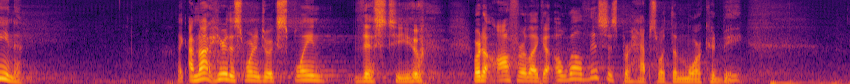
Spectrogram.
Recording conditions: large echoing room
